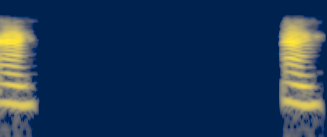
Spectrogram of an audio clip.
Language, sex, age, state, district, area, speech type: Malayalam, female, 30-45, Kerala, Idukki, rural, conversation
